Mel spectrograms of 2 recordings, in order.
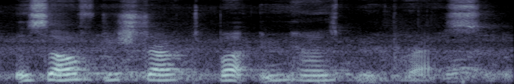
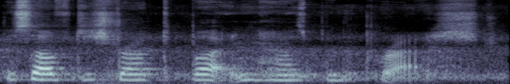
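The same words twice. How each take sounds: The two takes are said the same way.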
